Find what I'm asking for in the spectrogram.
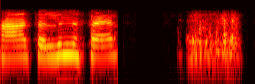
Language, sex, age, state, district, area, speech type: Tamil, female, 18-30, Tamil Nadu, Perambalur, urban, conversation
